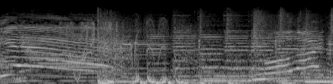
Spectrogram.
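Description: Cat meows strung together into a sung melody, a continuous run of pitched mews rising and falling over a musical backing, loud.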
